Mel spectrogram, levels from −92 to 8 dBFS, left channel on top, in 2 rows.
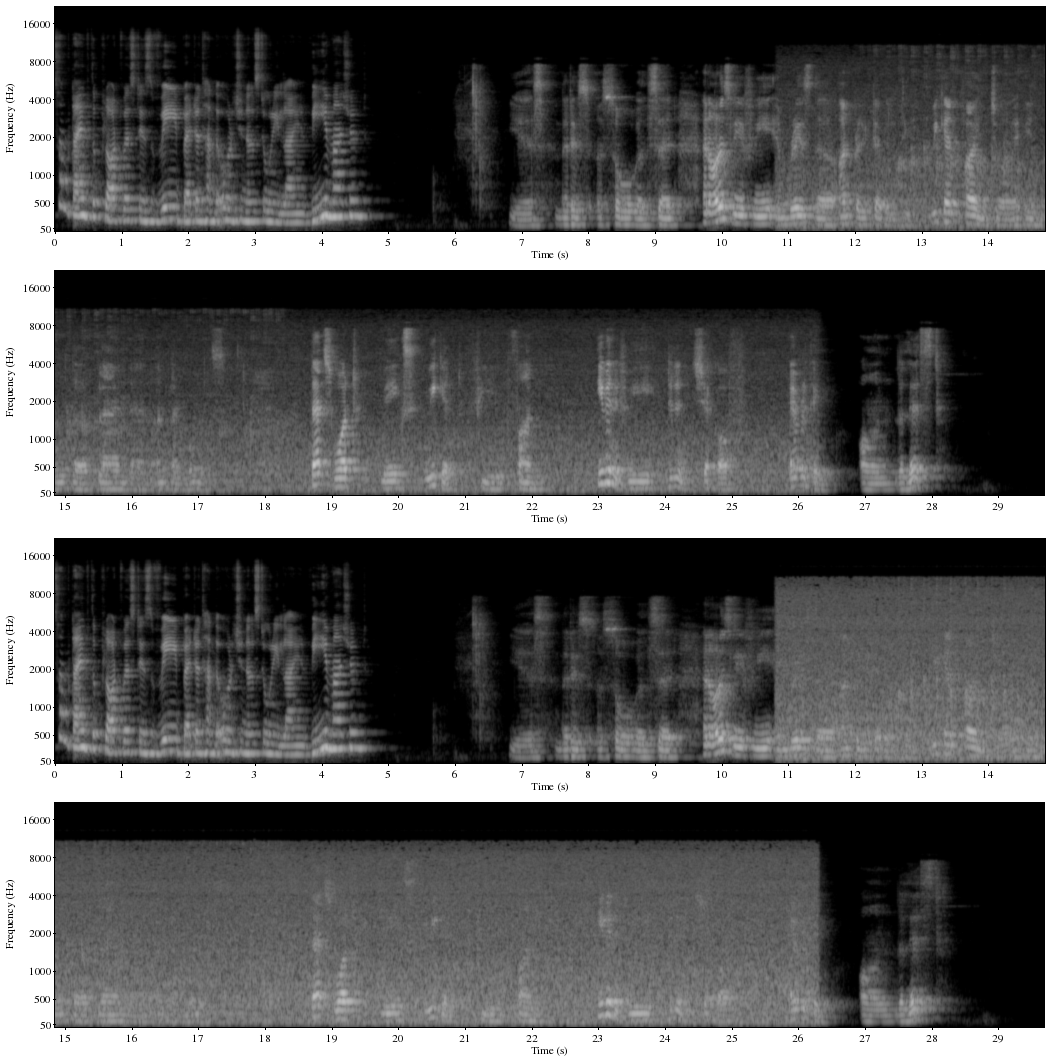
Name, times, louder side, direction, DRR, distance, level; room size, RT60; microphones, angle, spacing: voice 1, 0.0-4.8, equal, 5° right, 0.7 m, -30 dB
voice 2, 6.8-17.4 17.8-19.4 19.7-22.2 23.0-25.2 25.9-26.4 26.9-28.1, left 2 dB, 50° left, 2.2 m, -30 dB
sound 1, 10.8-26.3, right 7 dB, 55° right, 0.4 m, -35 dB
sound 2, 12.1-18.5 19.2-19.3, right 3 dB, 85° right, 5.4 m, -44 dB
24.5 x 9.1 x 3.6 m
head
